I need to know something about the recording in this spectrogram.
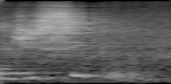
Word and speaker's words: discípulo: Aqui colocamos discípulo, colocamos essa letra S, mas na realidade a pronúncia é discípulo, não se pronuncia a S.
